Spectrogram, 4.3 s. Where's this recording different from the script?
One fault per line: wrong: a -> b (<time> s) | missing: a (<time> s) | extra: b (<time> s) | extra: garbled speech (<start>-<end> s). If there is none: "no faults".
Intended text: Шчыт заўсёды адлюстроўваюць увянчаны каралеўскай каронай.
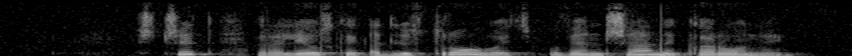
wrong: заўсёды -> каралеўскай (1.3 s)
missing: каралеўскай (3.4 s)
